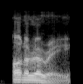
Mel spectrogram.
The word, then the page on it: honorary: British English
